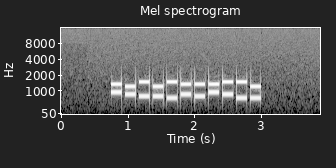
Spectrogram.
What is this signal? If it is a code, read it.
DTMF, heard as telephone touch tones, dialled by machine, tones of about 160 ms. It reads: 07643850931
